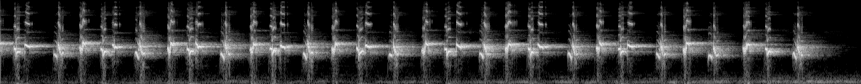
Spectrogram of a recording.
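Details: Sooty-headed bulbul singing as a lure to draw other birds to answer: steady run of bright, slurred whistled notes, evenly paced about three per second for eight seconds, fading at the end; faint low hum underneath.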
